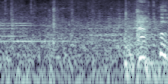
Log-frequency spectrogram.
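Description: A film scene of a train running on rails, a steady low rumble with faint rhythmic clatter and a swelling roar near the end, with a voice speaking over it.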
